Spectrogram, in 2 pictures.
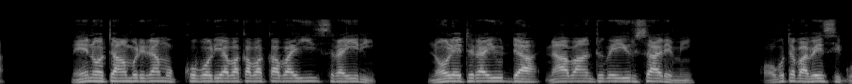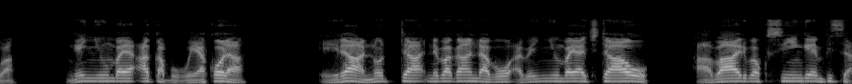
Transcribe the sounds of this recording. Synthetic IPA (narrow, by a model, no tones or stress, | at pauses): nejeno̞ːtaːmbuliɾamukːuβo̞ljaːβakaβakaβajisiɾaiɾḭ | no̞ːle̞ːte̞ɾajudanaːβaːntuβe̞jeɾusale̞mi | o̰βutaβaβe̞ːsiɡwa̰ | ŋɡe̞ɲːuːmbajaʔːkabuβwe̞jako̞la | e̞ɾano̞tːane̞βaɡaːndaβo̞a̰βe̞ɲːuːmbajaci̥taːwo̞ | a̰βaːliβaku̥siːŋɡe̞ːmpisa̰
